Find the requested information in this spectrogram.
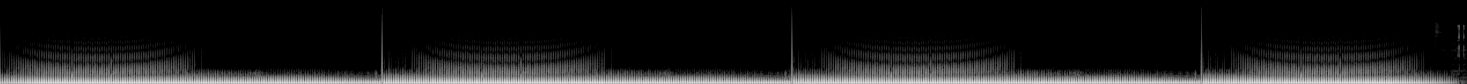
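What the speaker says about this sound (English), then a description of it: "Quite different are the noises made by one of the stars with a complex name of numbers and letters." Radio noises recorded from a distant star, rendered as sound: a loud, steady low electronic drone with a sharp click about every four seconds, each followed by a swelling, brighter rising sweep that then fades back.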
